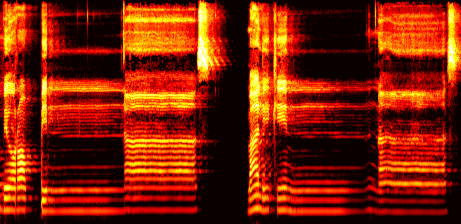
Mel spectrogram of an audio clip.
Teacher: Namun tentu ada perbedaan yang jelas di sini bahwasanya mimnya ini dibaca pendek. Nah, nun di sini semua ini harus dengung karena setiap nun bertasydid namanya gunnah musyaddadah. Dia ditekan dan didengungkan.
